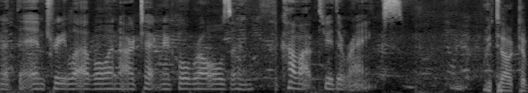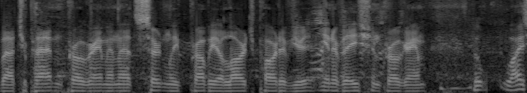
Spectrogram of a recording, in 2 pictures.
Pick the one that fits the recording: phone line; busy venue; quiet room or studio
busy venue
